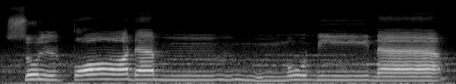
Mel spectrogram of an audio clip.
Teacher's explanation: تنوین کے بعد میم ہے، ادغام مع الغنہ ہوگا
